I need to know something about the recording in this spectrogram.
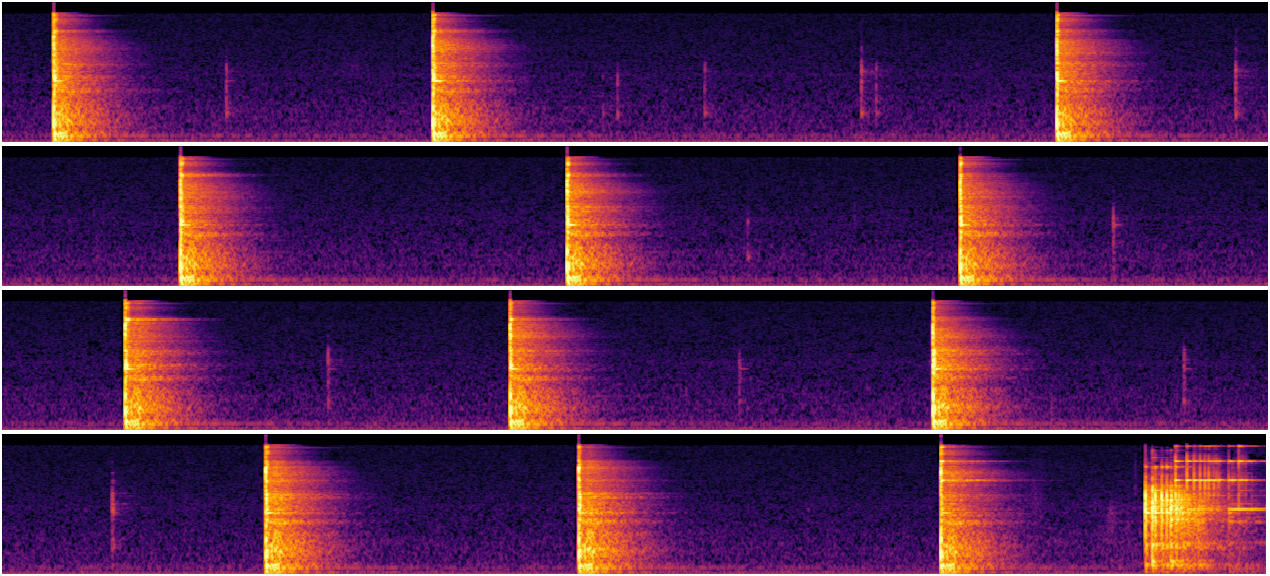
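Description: Hammer striking a metal punch held on a brass knife-guard blank on an anvil: twelve sharp metallic strikes roughly two seconds apart, each ringing briefly. The punching mashes the brass in around the tang slot to narrow it for a tight fit on the tang.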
